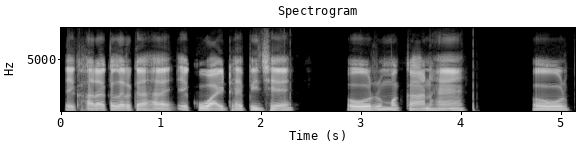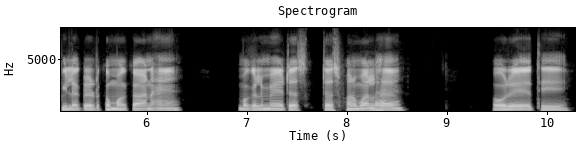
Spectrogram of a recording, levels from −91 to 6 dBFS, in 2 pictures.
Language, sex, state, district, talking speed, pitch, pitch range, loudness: Hindi, male, Bihar, Muzaffarpur, 150 wpm, 130 Hz, 120-140 Hz, -16 LUFS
